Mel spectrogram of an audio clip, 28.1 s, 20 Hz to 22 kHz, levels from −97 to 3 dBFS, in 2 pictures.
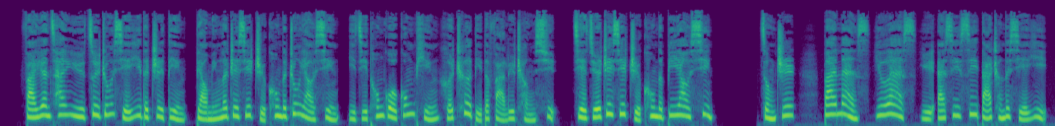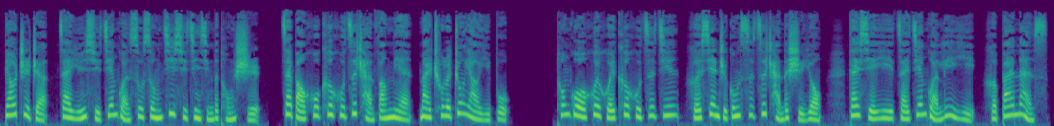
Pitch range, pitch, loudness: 195-275 Hz, 230 Hz, -20 LUFS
